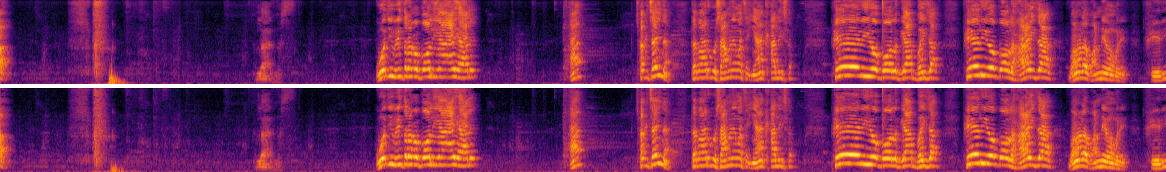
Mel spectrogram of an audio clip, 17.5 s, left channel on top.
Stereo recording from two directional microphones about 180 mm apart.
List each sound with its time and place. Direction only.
3.8 s a man's voice: 10° left (ahead or behind)
5.6 s speech: 5° left (ahead or behind)
9.5 s speech: 5° left (ahead or behind)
